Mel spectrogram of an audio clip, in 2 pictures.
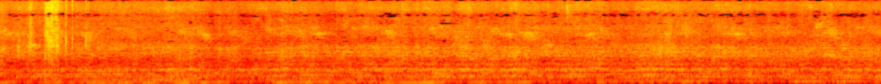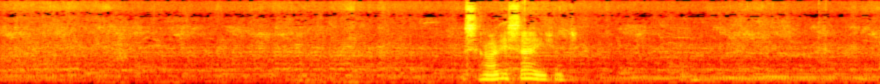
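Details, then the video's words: Caatinga mandaçaia bees around a queen being mated by drones outside the box; continuous soft hum, with a louder, rising and falling close buzz passing near thirteen to fourteen seconds. "Rainha de mandaçaia da Caatinga copulando"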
